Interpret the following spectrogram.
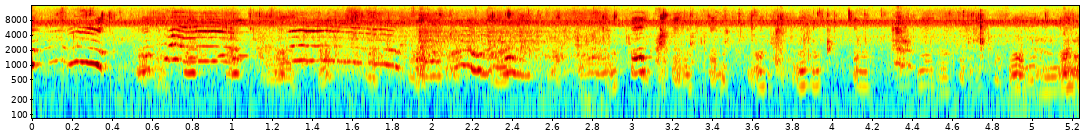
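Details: Young Weimaraner x Vizsla pups, three to four weeks of age, from Biscuit's litter: a few wavering high whines at the start, then mostly soft squeaks mixed with tapping and rustling movement.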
